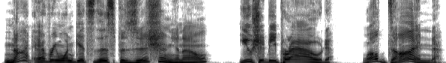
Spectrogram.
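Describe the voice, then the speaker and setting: Wry robot facilities manager, video game character, officious, condescending, swooping pitch, dry close recording. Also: male voice, huge pitch swings, slow, a bit bright, no echo, full character voice. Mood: brisk, approving. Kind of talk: scripted video game voice acting.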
